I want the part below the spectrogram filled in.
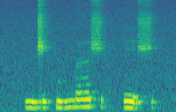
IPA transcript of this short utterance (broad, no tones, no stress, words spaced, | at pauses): nd͡ʒek͡puŋ͡mɐːʃ | eʃ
